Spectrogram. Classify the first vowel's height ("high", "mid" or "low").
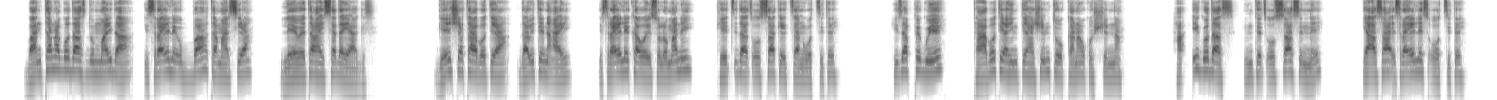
low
